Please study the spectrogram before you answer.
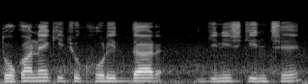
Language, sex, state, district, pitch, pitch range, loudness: Bengali, male, West Bengal, Cooch Behar, 145 Hz, 145-150 Hz, -18 LUFS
